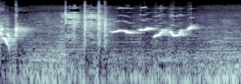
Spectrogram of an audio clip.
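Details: White-rumped shama giving a loud, excited chatter meant to provoke singing: a few harsh clicks, then a wavering whistled phrase that rises and falls over about a second.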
